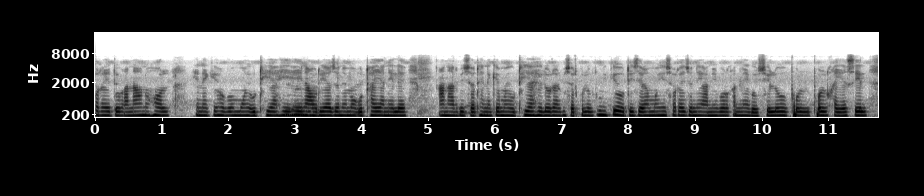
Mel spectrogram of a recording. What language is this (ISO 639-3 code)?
asm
